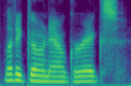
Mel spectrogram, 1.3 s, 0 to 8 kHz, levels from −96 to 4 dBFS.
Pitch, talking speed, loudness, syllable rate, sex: 185 Hz, 230 wpm, -16 LUFS, 4.4 syllables/s, female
